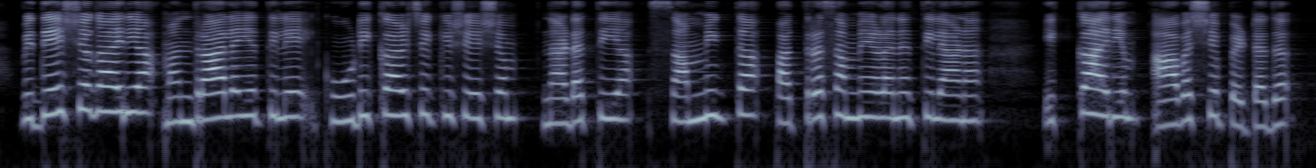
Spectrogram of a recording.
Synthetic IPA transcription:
ʋid̪e̞ːɕɐɣaːɾjɐmɐnd̪raːlɐjɐt̪ːile̞kuːɽikːaːɻt͡ɕːɐkʲːuɕe̞ːʂɐmnɐɽɐt̪ːijɐsɐmjik̚t̪ɐpɐt̪rɐsɐmːeːɭɐnɐt̪ːilaːɳɨ | ikːaːɾjɐmaːʋɐɕjɐpːe̞ʈːɐðɨ

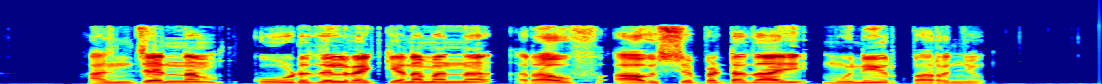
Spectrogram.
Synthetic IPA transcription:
ɐɲd͡ʑeɳːɐmkuːɽuðɐlʋe̞kʲːɐɳɐme̞nːɨrɐwfaːʋɐɕjɐpːe̞ʈːɐðaːjimuniːrpɐrɐɲːṵ

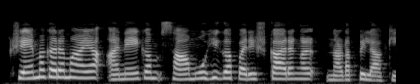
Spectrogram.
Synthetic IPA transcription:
kʂe̞ːmɐɣɐɾɐmaːjɐʔɐne̞ːɣɐmsaːmuːɦiɣɐpɐɾiʂkaːɾɐŋːɐɭnɐɽɐpːilaːkːi

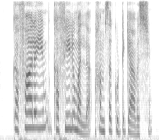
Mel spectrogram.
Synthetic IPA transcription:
kɐfaːlɐjumkɐfiːlumɐlːɐ̰hɐmsɐkːuʈːikʲːaːʋɐɕjɐm

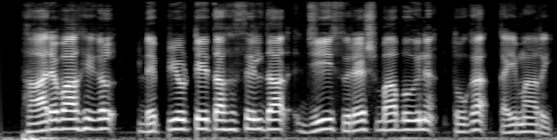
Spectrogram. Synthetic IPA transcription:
bʱaːɾɐʋaːɦiɣɐɭ | ɖe̞pjuʈːit̪ɐɦɐsiːld̪aːrd͡ʑiːsuɾe̞ːʂɐbaːbuʋinɨt̪uɣɐkɐjmaːri

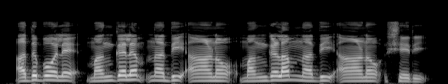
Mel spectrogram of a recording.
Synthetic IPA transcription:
ɐðubo̞ːle̞mɐŋɡɐlɐmnɐðiʔaːɳoːmɐŋɡɐɭɐmnɐðiʔaːɳo̞ːɕɐɾi

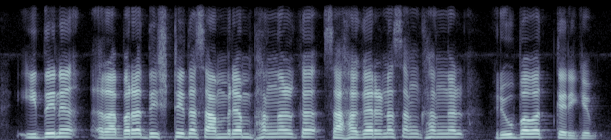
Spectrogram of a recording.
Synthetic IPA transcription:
iðinɨrɐbɐrɐd̪ʱiʂʈʰiðɐsɐmɾɐmbʱɐŋːɐɭkɨsɐɦɐɣɐɾɐɳɐsɐŋkʰɐŋːɐɭ | ɾuːbɐʋɐt̪̚kɐɾikʲːum

